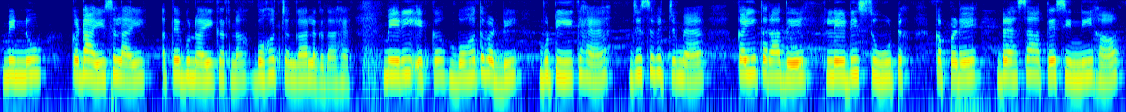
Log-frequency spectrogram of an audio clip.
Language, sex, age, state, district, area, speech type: Punjabi, female, 18-30, Punjab, Jalandhar, urban, spontaneous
